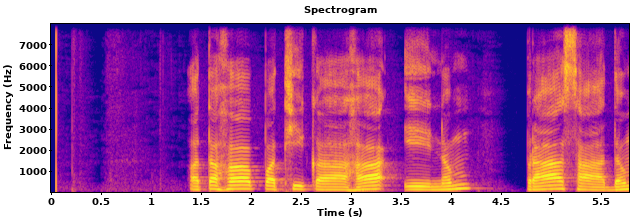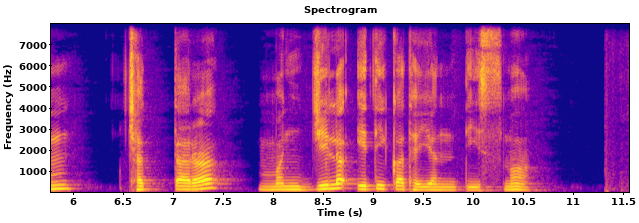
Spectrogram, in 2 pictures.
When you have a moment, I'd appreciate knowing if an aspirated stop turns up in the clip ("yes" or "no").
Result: yes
